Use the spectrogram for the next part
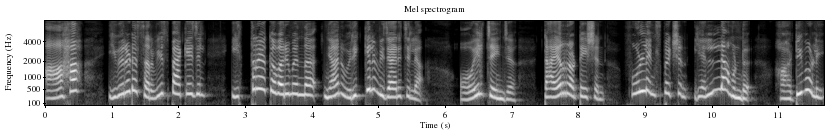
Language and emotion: Malayalam, surprised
